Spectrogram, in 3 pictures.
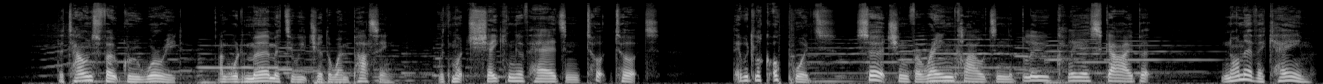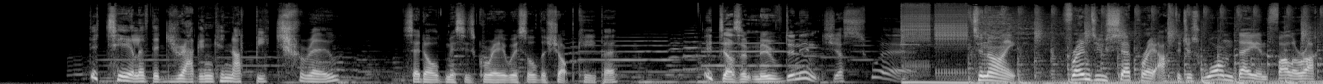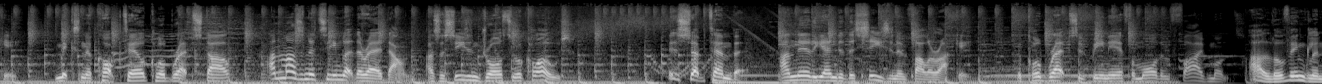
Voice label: Narrative Reel; Expressive and Versatile; Age: 20-30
